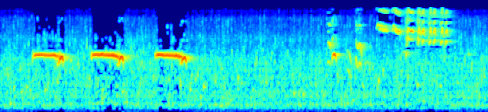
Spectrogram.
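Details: Song thrush singing: a clear whistled phrase with a slight downward flick at its end, delivered three times in a row, followed by a brief high, scratchy twittering phrase over a soft, steady background hiss.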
